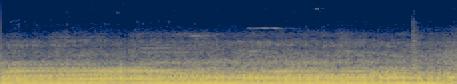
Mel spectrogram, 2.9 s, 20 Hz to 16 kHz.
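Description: A Kawasaki ZX-10R motorcycle engine rumbles close by in Bangalore traffic, a steady low droning idle with a slight rise near the end and no talk over it.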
